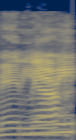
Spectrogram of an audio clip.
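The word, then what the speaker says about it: Manayunk: Manioc?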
